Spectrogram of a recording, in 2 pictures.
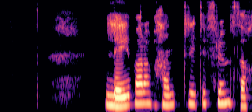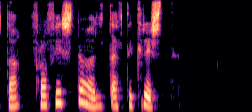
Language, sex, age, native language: Icelandic, female, 30-39, Icelandic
